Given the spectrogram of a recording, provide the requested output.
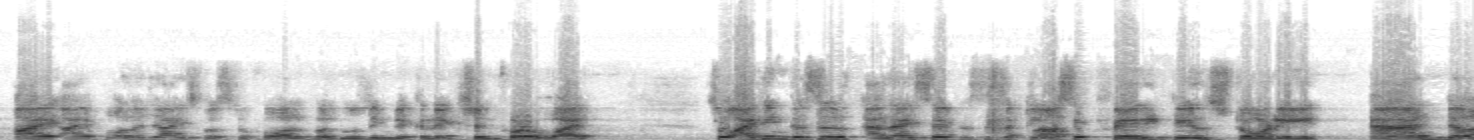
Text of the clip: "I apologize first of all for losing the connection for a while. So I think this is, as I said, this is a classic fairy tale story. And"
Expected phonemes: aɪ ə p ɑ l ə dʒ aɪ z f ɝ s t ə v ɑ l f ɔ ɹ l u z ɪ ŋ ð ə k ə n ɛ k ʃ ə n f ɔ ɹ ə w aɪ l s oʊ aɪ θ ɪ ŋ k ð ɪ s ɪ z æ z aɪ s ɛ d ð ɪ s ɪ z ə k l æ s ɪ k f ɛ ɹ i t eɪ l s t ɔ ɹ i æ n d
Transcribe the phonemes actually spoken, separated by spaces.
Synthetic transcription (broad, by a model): aɪ ə p ɑ l ə dʒ aɪ z f ɝ s t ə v ɑ l f ɔ ɹ l u z ɪ ŋ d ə k ə n ɛ k ʃ ə n f ɔ ɹ ə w aɪ l s oʊ aɪ t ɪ ŋ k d ɪ s ɪ z æ z aɪ s ɛ d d ɪ s ɪ z ə k l æ s ɪ k f ɛ ɹ i t eɪ l s t ɔ ɹ i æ n d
